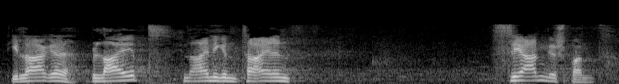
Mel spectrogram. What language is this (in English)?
German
